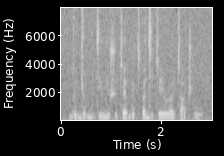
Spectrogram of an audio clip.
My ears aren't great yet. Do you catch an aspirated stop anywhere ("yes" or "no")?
no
